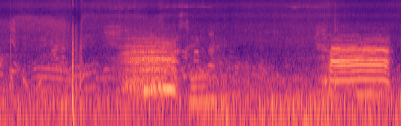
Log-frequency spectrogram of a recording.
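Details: Jumbo cattle at a market in Indonesia, one running wild among traders; a low groaning moo mid-way is followed by a strong, steady, tonal moo lasting about a second, over constant crowd murmur and clatter.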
